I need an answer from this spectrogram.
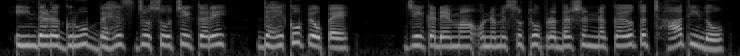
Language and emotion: Sindhi, fearful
